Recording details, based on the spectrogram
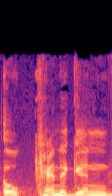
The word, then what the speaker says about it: Okanagan: And since this is the Okanagan Valley, did I say that right? Yeah, it's valley.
